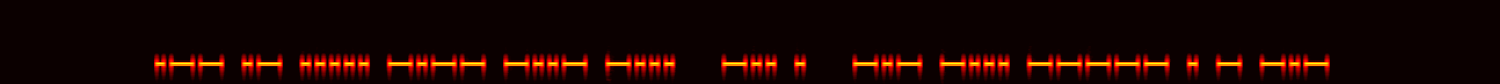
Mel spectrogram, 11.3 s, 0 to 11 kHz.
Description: Morse code, heard as a keyed tone, about 22 wpm, 700 Hz. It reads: WA5YXB DE KB0ETK
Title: USA Callsign DE Callsign - 6 Characters - 22wpm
